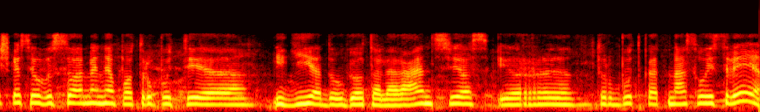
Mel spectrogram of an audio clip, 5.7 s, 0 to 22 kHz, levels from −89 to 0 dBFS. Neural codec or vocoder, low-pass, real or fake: codec, 16 kHz, 8 kbps, FreqCodec, smaller model; 7.2 kHz; fake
